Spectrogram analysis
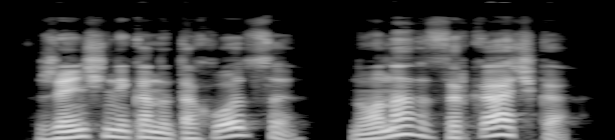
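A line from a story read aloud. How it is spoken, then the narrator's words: Sigh. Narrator (Russian): Алекс вздохнул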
